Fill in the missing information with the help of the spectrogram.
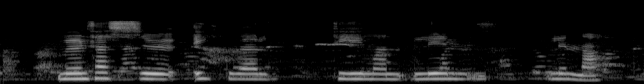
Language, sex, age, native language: Icelandic, female, 9, Icelandic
